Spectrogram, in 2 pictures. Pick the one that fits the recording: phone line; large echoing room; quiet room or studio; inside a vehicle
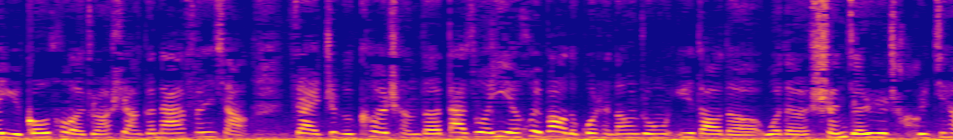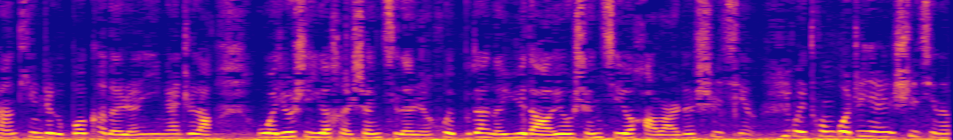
inside a vehicle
